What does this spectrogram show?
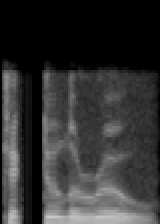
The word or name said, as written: tic douloureux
